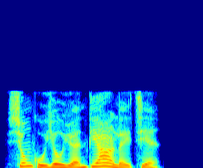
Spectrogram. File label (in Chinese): 配音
